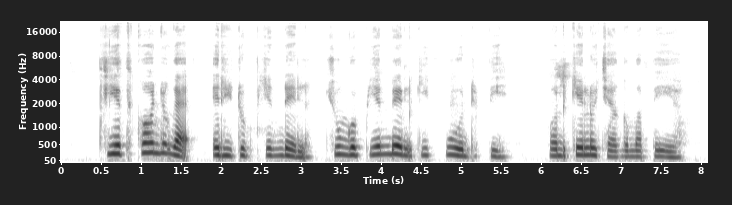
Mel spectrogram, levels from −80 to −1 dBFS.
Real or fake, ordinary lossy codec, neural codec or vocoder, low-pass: real; none; none; none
